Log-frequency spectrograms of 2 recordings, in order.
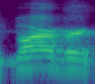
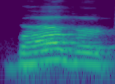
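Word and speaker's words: Barbour: of uh new vision and how do i pronounce that barbara or it's in barber county barber county okay because people pronounce it and people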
